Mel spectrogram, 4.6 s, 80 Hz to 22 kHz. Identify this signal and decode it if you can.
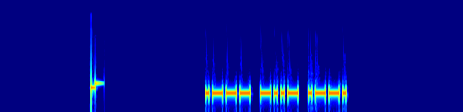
Morse code, heard as a keyed tone, about 36 wpm, 700 Hz. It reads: JXP
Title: USA Call Sign Postfixes - 3 Letters 35wpm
